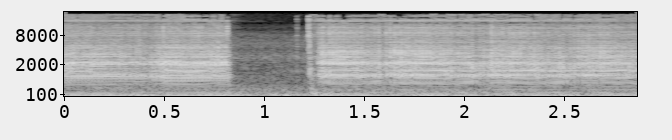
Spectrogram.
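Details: 2014 Kia Cadenza driver-side power seat: steady rough grinding drone as the seat moves along its track, briefly cutting out, much louder than the smooth passenger side; power seat track grinding.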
